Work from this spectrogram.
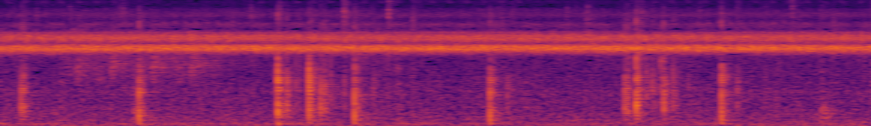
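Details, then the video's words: Early autumn night chorus of grass insects, a continuous high ringing trill with no pauses, over which scattered crisp snaps and crackles fall at irregular intervals. "초가을 밤부터 새벽까지 백색소음 풀벌레 소리"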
